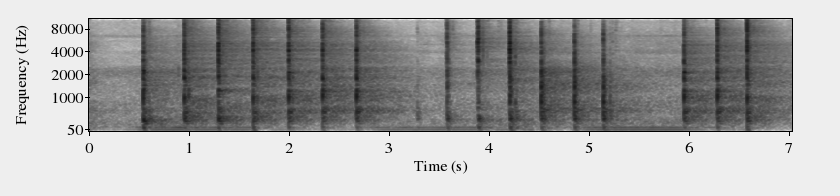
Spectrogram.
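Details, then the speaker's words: Diesel FJ Cruiser on hoist, hand tap test on body panel near growing rust hole (not the frame): good metal rings solid, rotten metal gives dull dead knock. "so good metal will sound like this bad metal will sound like this or that dull knocking noise"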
